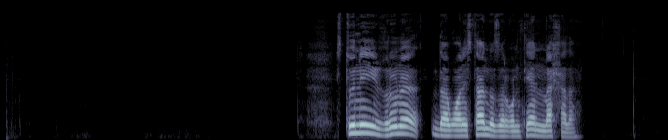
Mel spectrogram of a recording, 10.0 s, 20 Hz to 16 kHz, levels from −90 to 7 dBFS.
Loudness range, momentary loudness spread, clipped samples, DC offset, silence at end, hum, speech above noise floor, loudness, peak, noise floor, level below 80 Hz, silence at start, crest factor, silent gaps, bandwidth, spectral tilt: 4 LU; 11 LU; under 0.1%; under 0.1%; 1.35 s; none; over 65 dB; -25 LUFS; -10 dBFS; under -90 dBFS; -82 dBFS; 5.1 s; 20 dB; none; 11 kHz; -7.5 dB/octave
